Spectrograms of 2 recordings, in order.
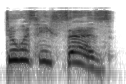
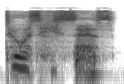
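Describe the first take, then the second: First: High, loud commanding shout; Shay shouting the order to the men. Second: Breathless whisper; Shay whispering to the men at first. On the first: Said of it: "Then she shouted". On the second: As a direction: breathe it, barely voiced. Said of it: "Shay whispered". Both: A narrator's reading.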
